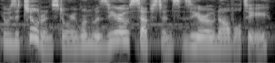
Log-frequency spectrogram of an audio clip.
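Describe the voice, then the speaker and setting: A woman voicing a smug female corporate villain in a game, talking slowly and theatrically with condescending menace. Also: medium pitch, a little mellow, soft background music, lightly acted. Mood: bitter, cynical. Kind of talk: reading game dialogue aloud in character.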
